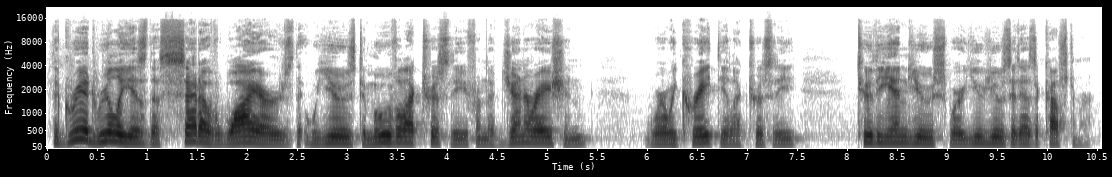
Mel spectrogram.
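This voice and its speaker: An older man near retirement, from the Rocky Mountain region, giving an informal public presentation in a meeting room with a steady, monotone delivery. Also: a little high, moderate pace. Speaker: utility planning director giving a public presentation. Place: meeting room with a live audience.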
